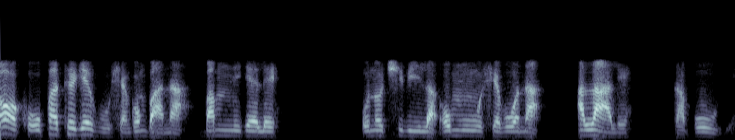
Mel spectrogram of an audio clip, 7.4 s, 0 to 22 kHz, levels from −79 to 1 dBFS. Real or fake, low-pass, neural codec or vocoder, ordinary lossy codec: fake; 3.6 kHz; codec, 16 kHz in and 24 kHz out, 1 kbps, XY-Tokenizer; Opus, 24 kbps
